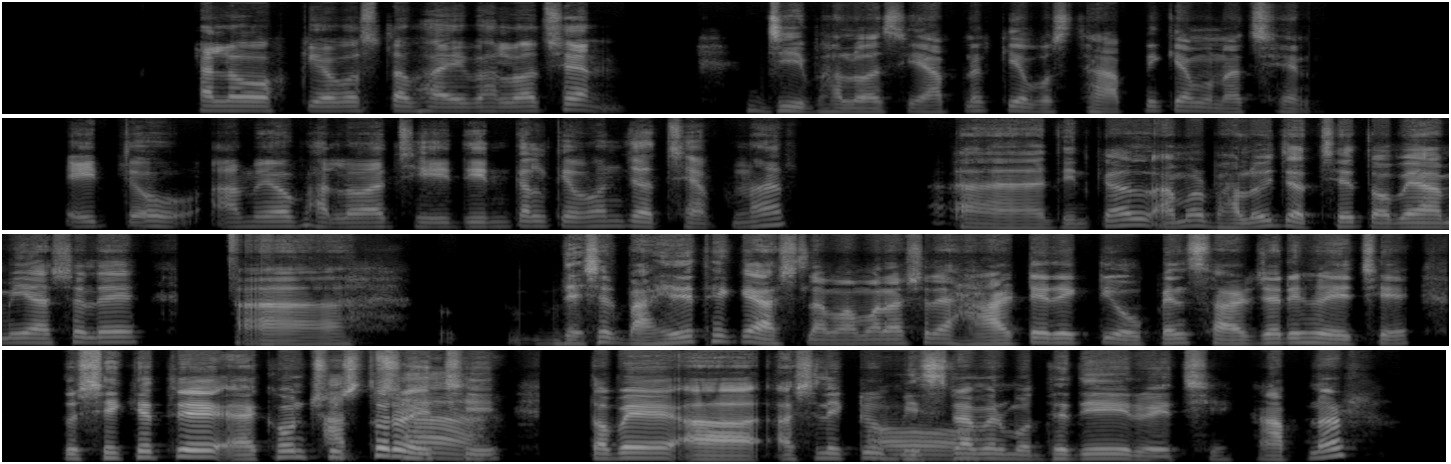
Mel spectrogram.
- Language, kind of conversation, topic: Bengali, unstructured, বিজ্ঞান আমাদের স্বাস্থ্যের উন্নতিতে কীভাবে সাহায্য করে?
- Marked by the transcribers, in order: none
